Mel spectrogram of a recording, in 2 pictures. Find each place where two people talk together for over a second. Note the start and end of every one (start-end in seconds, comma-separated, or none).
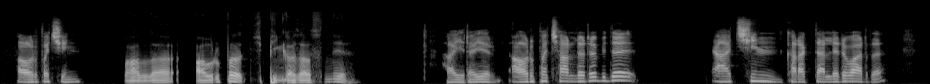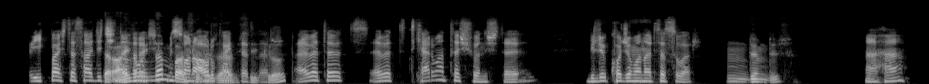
10.3-12.2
